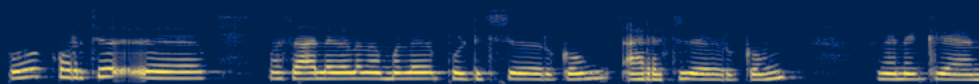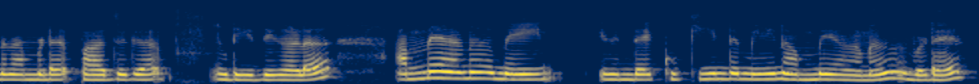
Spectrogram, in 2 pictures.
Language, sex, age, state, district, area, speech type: Malayalam, female, 18-30, Kerala, Wayanad, rural, spontaneous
